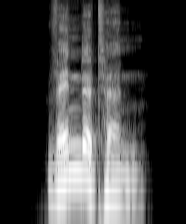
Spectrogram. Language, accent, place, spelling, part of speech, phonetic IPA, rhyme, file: German, Germany, Berlin, wendeten, verb, [ˈvɛndətn̩], -ɛndətn̩, De-wendeten.ogg
- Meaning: inflection of wenden: 1. first/third-person plural preterite 2. first/third-person plural subjunctive II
